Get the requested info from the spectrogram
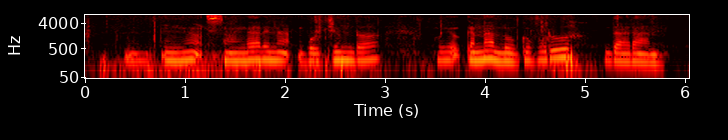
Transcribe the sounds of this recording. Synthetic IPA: iɲaʔsaŋɡaɾɛnaʔbɔd͡ʒund̪ɔ | hujṵʔkanaluɡɔbɔɾud̪aɽan

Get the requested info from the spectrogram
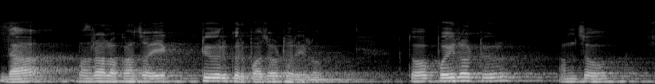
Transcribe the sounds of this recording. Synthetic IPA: d̪ʱapə̃nd̪ʱɾalɔkãt͡sɔekʈuɾkəɾpat͡sɔʈʰəɾelɔ | t̪ɔpəɦilɔʈuɾ | amt͡sɔ

